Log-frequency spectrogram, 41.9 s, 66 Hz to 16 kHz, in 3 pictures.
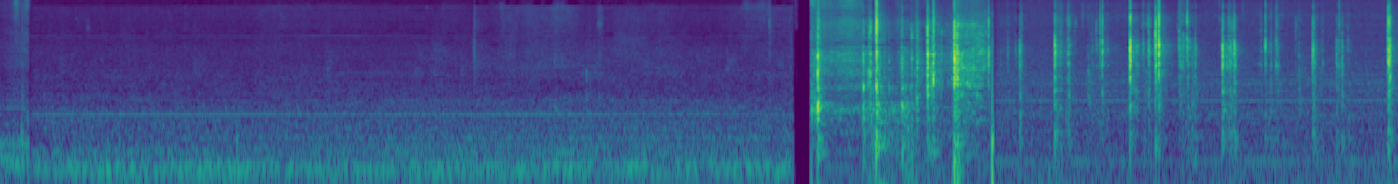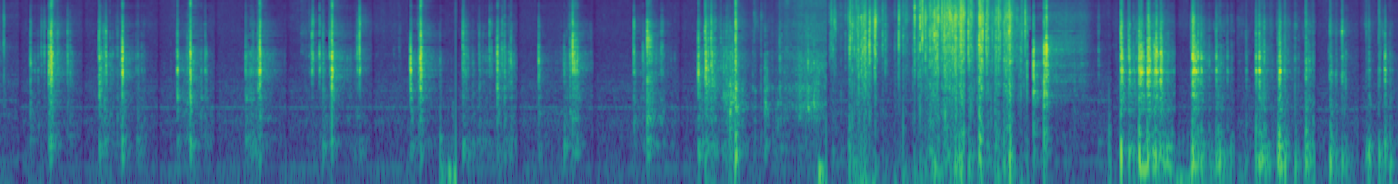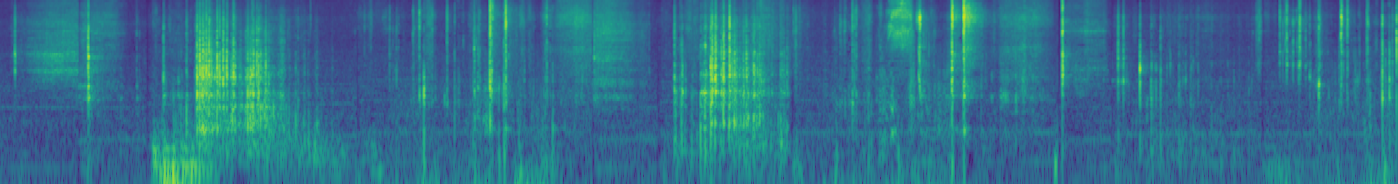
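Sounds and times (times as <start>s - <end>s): containers and utensils clicking: 39.1s - 41.9s.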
